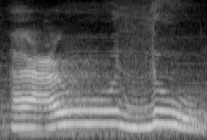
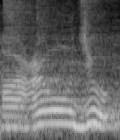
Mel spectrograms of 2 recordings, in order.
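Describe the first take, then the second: First: The middle consonant is a voiced th. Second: The middle consonant is a j. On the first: The speaker calls it right. "yang benar adalah kita menggetarkan, meletakkan ujung lidah ke gigi seri bagian atas" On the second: The speaker calls it wrong. "Biasanya jim"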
